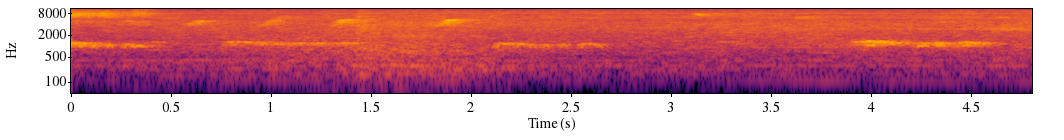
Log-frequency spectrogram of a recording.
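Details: Visiting wild zebra dove giving several rapid, purring coo phrases separated by pauses, while thin high chirps from other small birds sound in between.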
